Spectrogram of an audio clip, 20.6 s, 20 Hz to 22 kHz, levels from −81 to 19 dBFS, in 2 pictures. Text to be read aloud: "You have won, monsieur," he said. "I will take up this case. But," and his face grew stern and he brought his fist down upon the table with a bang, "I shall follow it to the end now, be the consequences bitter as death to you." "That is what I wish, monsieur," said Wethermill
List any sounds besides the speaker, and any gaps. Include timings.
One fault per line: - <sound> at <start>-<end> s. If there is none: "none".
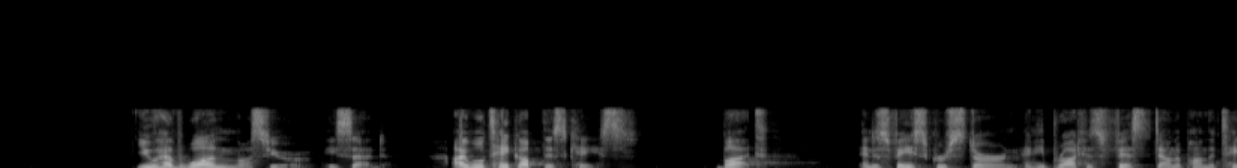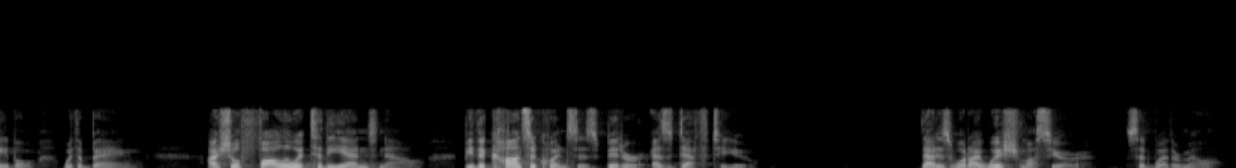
none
